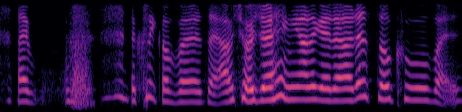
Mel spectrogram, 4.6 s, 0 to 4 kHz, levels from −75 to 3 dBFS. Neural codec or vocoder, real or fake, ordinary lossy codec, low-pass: codec, 16 kHz in and 24 kHz out, 1 kbps, XY-Tokenizer; fake; none; 3.6 kHz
